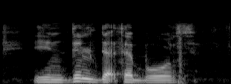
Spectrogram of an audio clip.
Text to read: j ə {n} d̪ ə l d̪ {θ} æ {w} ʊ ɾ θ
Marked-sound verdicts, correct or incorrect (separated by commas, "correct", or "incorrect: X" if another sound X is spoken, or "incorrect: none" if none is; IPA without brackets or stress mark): correct, correct, incorrect: b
